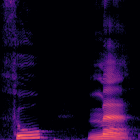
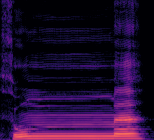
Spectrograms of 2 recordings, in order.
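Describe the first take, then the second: First: The m sound is short and single. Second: The m sound is doubled and held long. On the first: The speaker calls it wrong. "So you shouldn't be saying thu ma" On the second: The speaker calls it right. "put that shadda back on that meme"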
